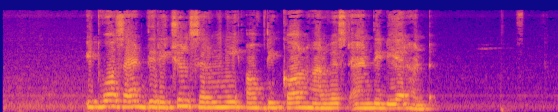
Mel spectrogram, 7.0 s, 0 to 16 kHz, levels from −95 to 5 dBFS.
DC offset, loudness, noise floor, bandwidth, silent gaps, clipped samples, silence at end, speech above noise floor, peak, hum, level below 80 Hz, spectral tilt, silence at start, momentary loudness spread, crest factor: under 0.1%; -14 LUFS; -44 dBFS; 11.5 kHz; none; under 0.1%; 0.45 s; 30 dB; -2 dBFS; none; -46 dBFS; -4.5 dB/octave; 0.05 s; 20 LU; 14 dB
